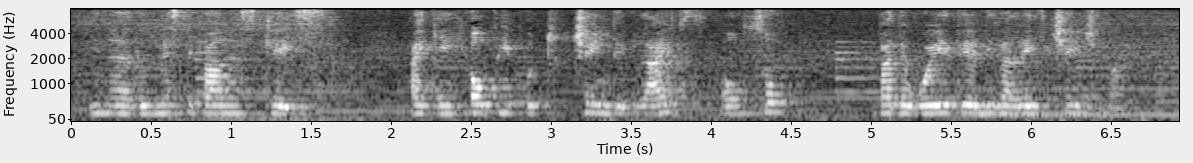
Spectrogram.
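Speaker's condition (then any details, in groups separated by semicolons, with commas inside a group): No condition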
